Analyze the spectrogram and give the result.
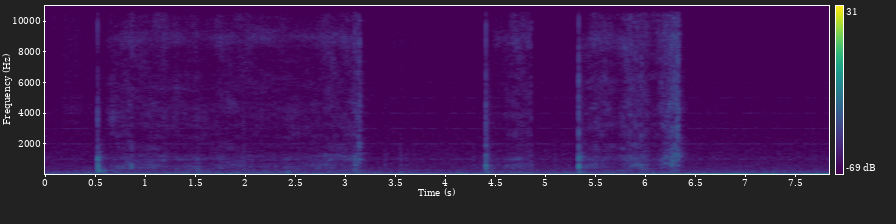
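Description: The tip of an orange paintbrush handle traces lines over the lid of a flat printed cardboard paint-set box resting on a dark table. Three strokes each start with a sharp tap, followed by a soft, papery scratching rub. The first stroke is long, and the last two are shorter.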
